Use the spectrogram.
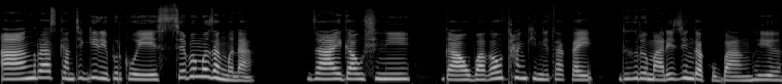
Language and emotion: Bodo, disgusted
